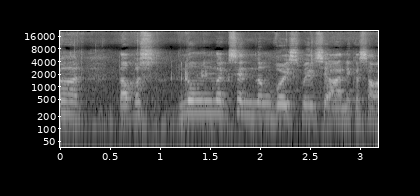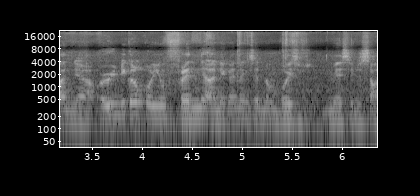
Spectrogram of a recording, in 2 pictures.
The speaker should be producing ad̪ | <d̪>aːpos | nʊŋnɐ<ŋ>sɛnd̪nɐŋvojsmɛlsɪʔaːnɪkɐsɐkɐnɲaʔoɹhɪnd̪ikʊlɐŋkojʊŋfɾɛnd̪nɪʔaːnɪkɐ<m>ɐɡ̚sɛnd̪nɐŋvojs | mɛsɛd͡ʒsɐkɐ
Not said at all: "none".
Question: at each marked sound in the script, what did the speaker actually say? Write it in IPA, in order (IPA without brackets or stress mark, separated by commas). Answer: t̪, ɡ, n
